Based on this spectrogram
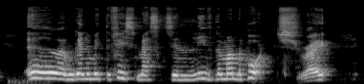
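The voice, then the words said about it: Put-on British accent. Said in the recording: “I don't know why she has a British accent now”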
